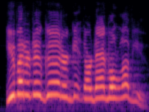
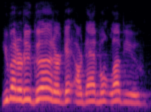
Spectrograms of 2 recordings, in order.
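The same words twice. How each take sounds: First: Big brother's stern repeated warning; emphatic warning. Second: Said in the usual way. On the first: Retold or imitated. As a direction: repeat the warning louder and higher. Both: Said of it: "The one son said to the younger son".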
